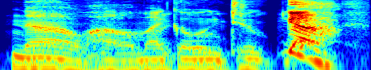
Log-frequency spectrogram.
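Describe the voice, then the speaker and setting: A man's voice: fairly low pitch, animated, moderate pace, noisy background, lightly acted. A man voicing a possessive, scheming male demon king in a theatrical monologue for an audio roleplay. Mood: exasperated. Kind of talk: audio roleplay addressing the listener.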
